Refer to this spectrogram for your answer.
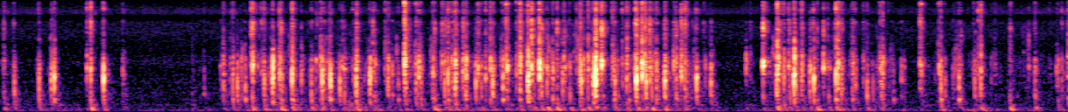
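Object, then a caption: Mechanical keyboard with plastic keycaps. Fingertips type quickly on a white-cased mechanical keyboard with cream, orange and brown plastic cat and paw keycaps, resting on a cloth pad. A few scattered taps give way to a dense run of short, dry clacks with a low thocky body and almost no ring. After a brief pause near seven seconds, the rapid typing resumes.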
